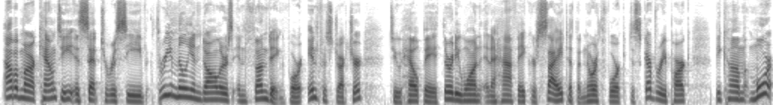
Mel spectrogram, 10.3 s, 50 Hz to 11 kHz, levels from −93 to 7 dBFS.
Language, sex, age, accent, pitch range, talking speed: English, male, 40-59, American, 130-175 Hz, 170 wpm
